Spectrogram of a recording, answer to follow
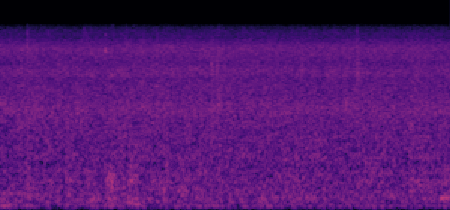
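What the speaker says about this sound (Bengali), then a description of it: "বোঝাতে পারছি বৃষ্টিটা তোমাদেরকে আমি" Heavy rain pours down steadily and loudly, a dense unbroken hiss of water filling the whole scene without pause.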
